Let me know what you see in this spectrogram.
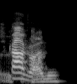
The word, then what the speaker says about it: Chicagoan: So is that how you say it? – Chicagoan. – Yeah. You say it really quickly with the accent. That sounds right. Chicagoan.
